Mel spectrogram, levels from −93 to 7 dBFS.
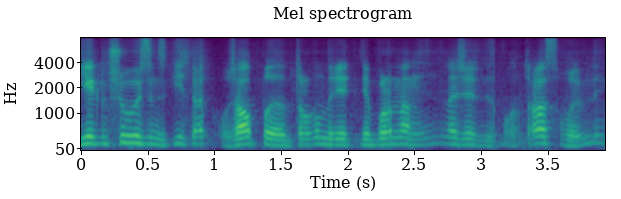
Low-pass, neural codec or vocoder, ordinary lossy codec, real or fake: none; codec, 16 kHz, 0.7 kbps, FocalCodec; none; fake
